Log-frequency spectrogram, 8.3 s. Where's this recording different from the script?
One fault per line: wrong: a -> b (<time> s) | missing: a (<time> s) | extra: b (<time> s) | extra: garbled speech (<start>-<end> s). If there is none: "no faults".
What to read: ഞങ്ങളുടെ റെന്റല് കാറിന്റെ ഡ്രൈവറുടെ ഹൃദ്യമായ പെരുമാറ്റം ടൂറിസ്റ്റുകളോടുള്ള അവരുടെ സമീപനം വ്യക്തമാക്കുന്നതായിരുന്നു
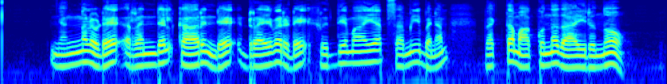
missing: പെരുമാറ്റം ടൂറിസ്റ്റുകളോടുള്ള അവരുടെ (4.8 s)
